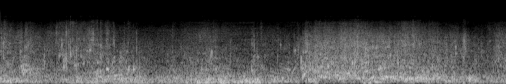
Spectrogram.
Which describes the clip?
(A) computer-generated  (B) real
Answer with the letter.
A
